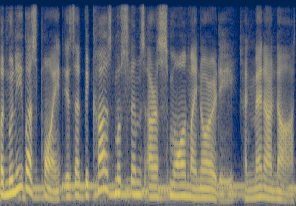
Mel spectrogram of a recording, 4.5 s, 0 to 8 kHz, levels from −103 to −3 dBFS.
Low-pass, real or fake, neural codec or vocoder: 7.2 kHz; fake; autoencoder, 48 kHz, 32 numbers a frame, DAC-VAE, trained on Japanese speech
